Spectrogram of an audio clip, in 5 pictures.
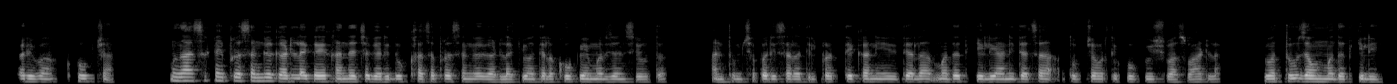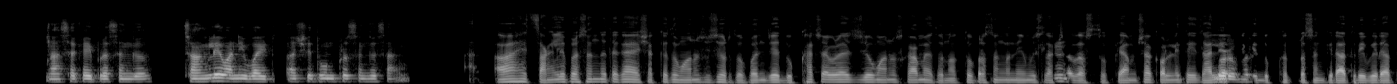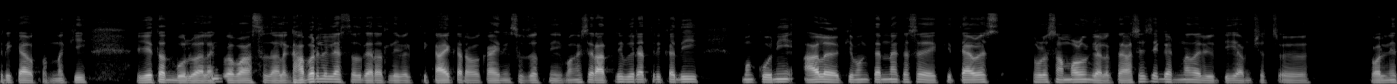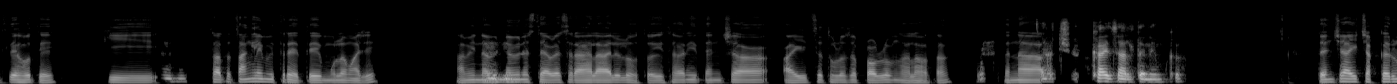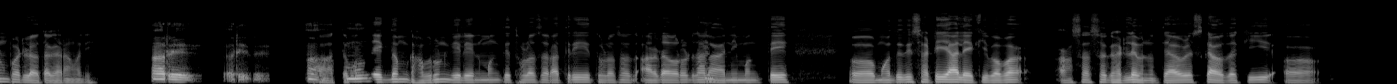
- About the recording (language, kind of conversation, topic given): Marathi, podcast, आपल्या परिसरात एकमेकांवरील विश्वास कसा वाढवता येईल?
- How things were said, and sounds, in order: other noise; "झालं होत" said as "झालतं"; tapping; other background noise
